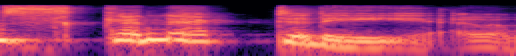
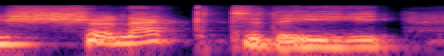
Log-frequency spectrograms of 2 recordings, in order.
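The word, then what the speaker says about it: Schenectady: Well, we're from Skenctity, which people always say shenanity. Um so, it's a a very common mistake that that people make.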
